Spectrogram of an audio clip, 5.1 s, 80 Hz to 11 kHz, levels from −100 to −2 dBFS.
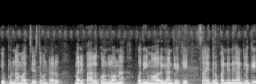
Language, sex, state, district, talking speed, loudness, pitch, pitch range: Telugu, male, Andhra Pradesh, Manyam, 140 wpm, -16 LUFS, 155 Hz, 150-165 Hz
